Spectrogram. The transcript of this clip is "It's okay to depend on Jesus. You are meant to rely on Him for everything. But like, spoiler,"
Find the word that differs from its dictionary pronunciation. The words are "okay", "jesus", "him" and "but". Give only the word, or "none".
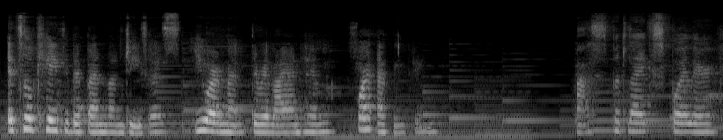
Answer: none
